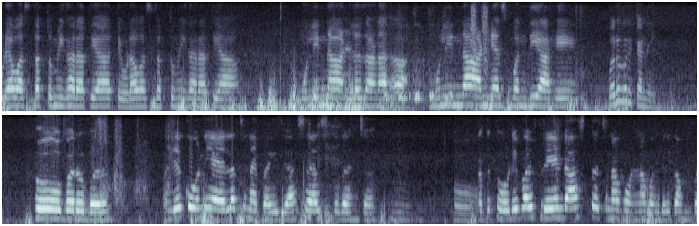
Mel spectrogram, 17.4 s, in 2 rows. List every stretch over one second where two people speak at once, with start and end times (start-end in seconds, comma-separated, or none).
none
